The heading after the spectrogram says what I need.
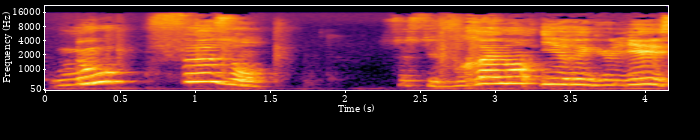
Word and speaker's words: faisons: Nous, et c'est là où on avait dit attention, on voit AI, mais on prononce E. Nous faisons.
